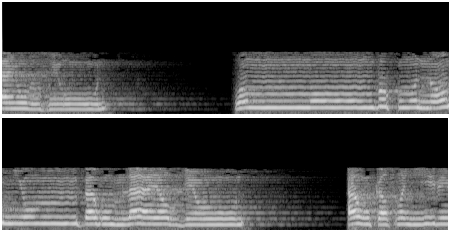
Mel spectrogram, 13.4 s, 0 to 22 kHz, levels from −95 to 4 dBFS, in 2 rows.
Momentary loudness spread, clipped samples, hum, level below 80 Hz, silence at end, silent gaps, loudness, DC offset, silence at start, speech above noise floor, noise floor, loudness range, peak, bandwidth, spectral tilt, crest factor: 8 LU; under 0.1%; none; -54 dBFS; 0 s; none; -18 LUFS; under 0.1%; 0 s; 60 dB; -77 dBFS; 7 LU; -2 dBFS; 3.6 kHz; -11 dB/octave; 16 dB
